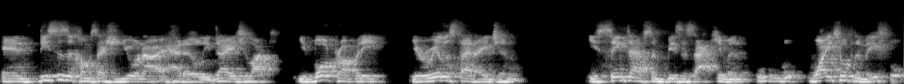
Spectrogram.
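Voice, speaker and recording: A man with an Australian accent, medium pitch, very even loudness, and a fairly quick pace. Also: ordinary pitch variation. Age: 40s. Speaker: property investor. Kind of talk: casual chat.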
